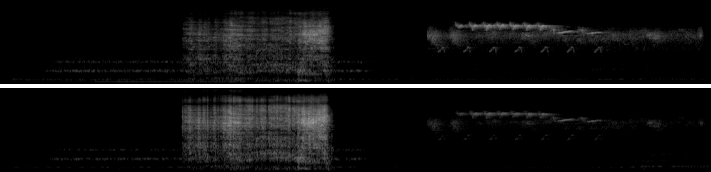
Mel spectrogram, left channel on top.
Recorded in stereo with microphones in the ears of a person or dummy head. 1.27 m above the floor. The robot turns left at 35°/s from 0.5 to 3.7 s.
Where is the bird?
30° left (ahead or behind), 0.5 m.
